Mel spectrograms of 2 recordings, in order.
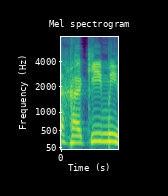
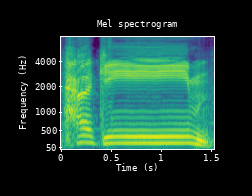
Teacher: ওয়াকফ করলে হাকিমি হবে না, হাকিম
